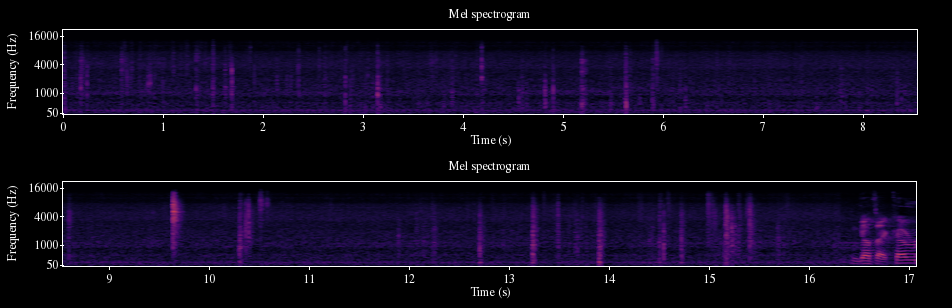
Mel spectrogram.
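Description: A ratchet wrench clicks as bolts are loosened.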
